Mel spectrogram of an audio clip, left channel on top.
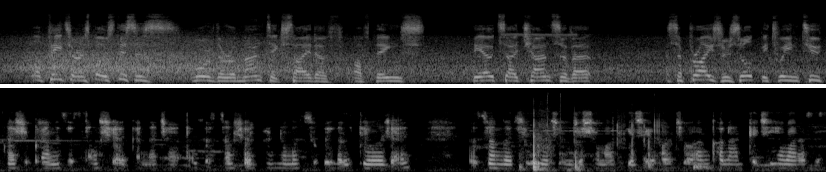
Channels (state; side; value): different; both; correlation 0.00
